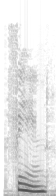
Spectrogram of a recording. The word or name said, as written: phen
